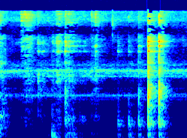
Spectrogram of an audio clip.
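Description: Quiet, with faint music in the background and a few soft clicks of a spoon at a plastic sugar container; a sharper click comes near the end.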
